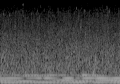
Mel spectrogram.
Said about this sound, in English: Watch the gentle flow of a mature river meandering through a broad river valley and relax. Listen to the gentle burble of water, a balm for the soul.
